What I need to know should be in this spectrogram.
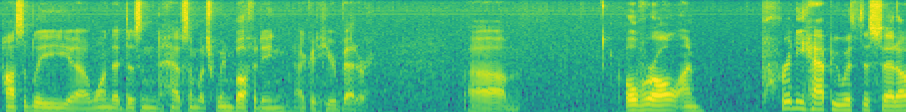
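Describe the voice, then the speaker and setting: A man at a fairly slow pace with ordinary pitch variation, over light background noise. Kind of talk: tutorial. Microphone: phone near.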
